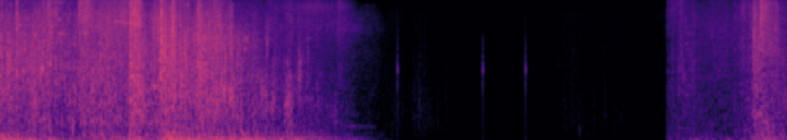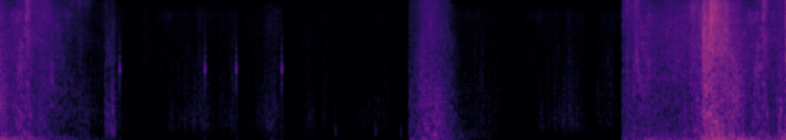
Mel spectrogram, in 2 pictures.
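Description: Combat blows whoosh and crash in short bursts.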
